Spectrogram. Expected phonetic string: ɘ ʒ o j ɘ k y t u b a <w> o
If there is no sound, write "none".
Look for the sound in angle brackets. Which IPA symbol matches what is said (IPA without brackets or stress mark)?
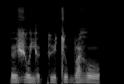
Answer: ɣ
